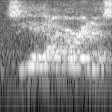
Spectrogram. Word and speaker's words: Cairns: C-A-I-R-N-S is Cairns.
